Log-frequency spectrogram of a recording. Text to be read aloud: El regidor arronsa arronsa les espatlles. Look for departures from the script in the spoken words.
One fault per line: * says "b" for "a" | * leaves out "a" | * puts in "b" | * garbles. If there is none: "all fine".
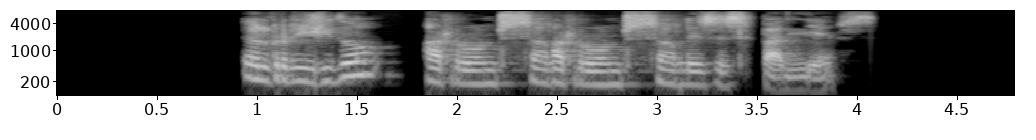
all fine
